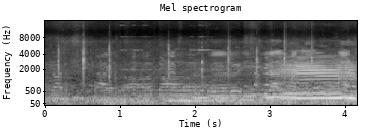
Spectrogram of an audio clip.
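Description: Low drawn-out Jersey cow moos rise and hold near the end, over steady crowd chatter at a busy cattle market in Modnimb.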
